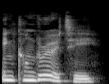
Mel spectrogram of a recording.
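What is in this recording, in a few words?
"incongruity", British English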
